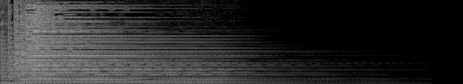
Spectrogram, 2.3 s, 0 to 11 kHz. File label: Ab Minor Major 7th, down, Guitar, Open F; AbmM7; strummed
